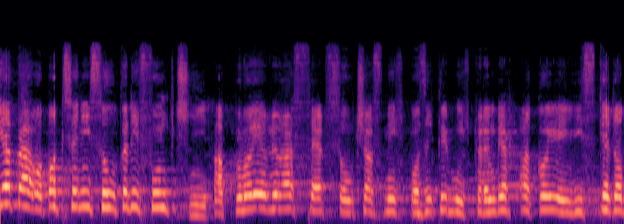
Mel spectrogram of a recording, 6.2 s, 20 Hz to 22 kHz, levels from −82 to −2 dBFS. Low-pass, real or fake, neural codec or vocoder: 10.8 kHz; fake; codec, 24 kHz, 0.9 kbps, WavTokenizer, medium music audio release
